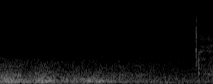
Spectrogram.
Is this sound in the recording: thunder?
yes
